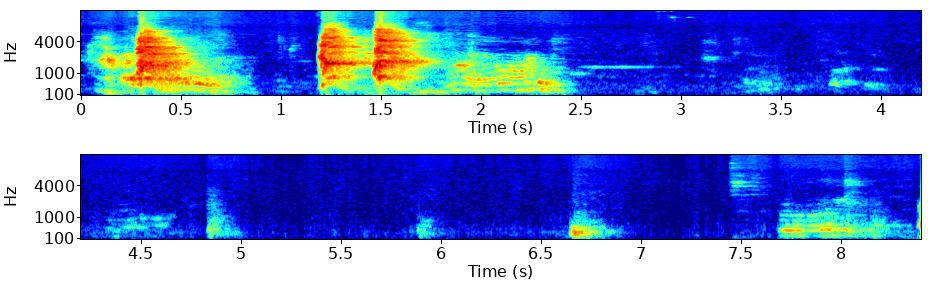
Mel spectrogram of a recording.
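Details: Blenheim Cavalier King Charles Spaniel puppies, five in a litter born at New Year, in an indoor puppy pen; three sharp, bright yaps come in quick succession in the first two seconds, then faint murmurs and scattered soft sounds.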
